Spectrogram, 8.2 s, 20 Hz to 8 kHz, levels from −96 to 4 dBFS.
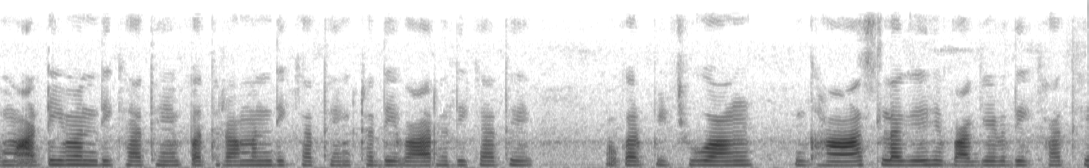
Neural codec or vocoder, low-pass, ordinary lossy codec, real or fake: none; 7.2 kHz; AAC, 48 kbps; real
